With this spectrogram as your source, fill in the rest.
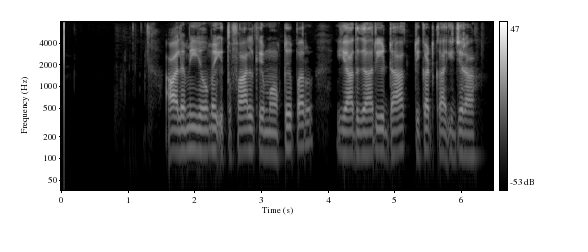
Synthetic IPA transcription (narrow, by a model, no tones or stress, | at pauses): a̰ːləmijõːmẽʔɪt̪faːlkemɔːqepɐɾ | jaːd̪ɡaːɾiɖaːk̚ʈɪkəʈkaɪd͡ʒɾa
